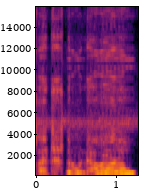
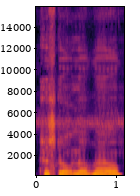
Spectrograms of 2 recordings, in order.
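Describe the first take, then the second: First: Very high shouted wail; comic wail. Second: Said in the usual way. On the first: Acted. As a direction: wail it in a strained falsetto. Comic wail over boaters.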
